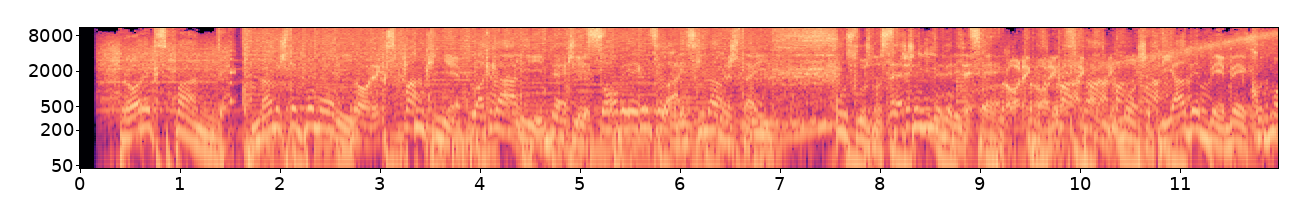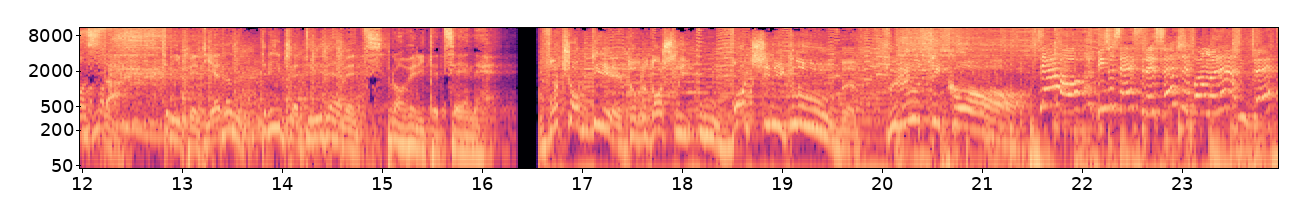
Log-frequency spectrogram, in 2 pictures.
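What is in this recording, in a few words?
Serbian male commercial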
